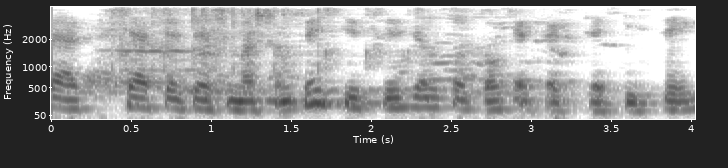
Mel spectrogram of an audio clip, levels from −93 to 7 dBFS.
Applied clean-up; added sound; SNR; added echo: classical method WPE with log-MMSE.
